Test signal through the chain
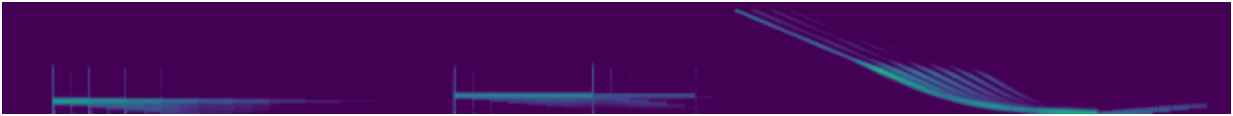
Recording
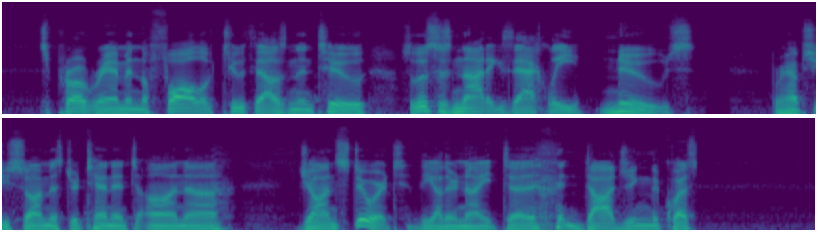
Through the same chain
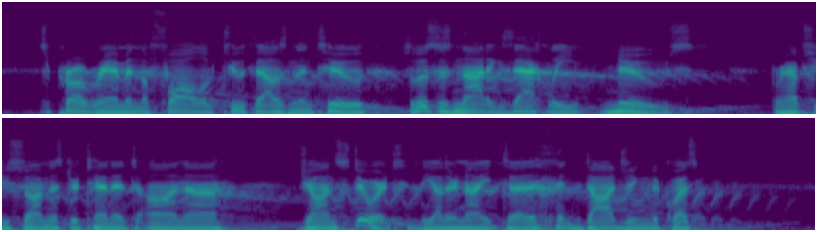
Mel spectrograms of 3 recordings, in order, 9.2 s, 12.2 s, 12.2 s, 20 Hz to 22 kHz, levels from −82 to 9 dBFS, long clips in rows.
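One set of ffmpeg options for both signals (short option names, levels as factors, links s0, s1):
-filter_complex "[0:a]acrossover=split=2900[s0][s1];[s1]acompressor=threshold=0.00891:ratio=4:attack=1:release=60[s2];[s0][s2]amix=inputs=2:normalize=0,firequalizer=gain_entry='entry(120,0);entry(190,-17);entry(320,-6);entry(690,-17);entry(1100,-4);entry(1800,8);entry(2800,-24);entry(4500,-9);entry(6500,-13);entry(11000,-4)':delay=0.05:min_phase=1,asplit=7[s3][s4][s5][s6][s7][s8][s9];[s4]adelay=137,afreqshift=-68,volume=0.133[s10];[s5]adelay=274,afreqshift=-136,volume=0.0822[s11];[s6]adelay=411,afreqshift=-204,volume=0.0513[s12];[s7]adelay=548,afreqshift=-272,volume=0.0316[s13];[s8]adelay=685,afreqshift=-340,volume=0.0197[s14];[s9]adelay=822,afreqshift=-408,volume=0.0122[s15];[s3][s10][s11][s12][s13][s14][s15]amix=inputs=7:normalize=0"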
